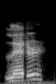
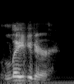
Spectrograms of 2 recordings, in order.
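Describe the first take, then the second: First: The first vowel is a short plain e sound. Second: The first vowel is a gliding ay diphthong. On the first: The speaker calls it wrong. "Instead of le, or sorry, le, letter" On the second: The speaker calls it right. "it's a diphthong, so it's A ... it's lay, later"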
